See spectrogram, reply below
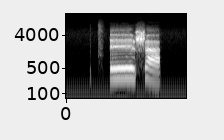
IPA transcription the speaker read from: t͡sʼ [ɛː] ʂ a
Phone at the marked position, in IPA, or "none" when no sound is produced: ɛː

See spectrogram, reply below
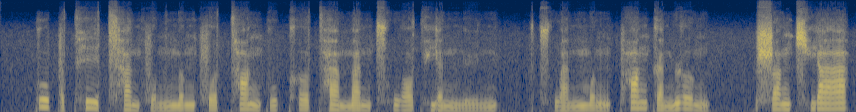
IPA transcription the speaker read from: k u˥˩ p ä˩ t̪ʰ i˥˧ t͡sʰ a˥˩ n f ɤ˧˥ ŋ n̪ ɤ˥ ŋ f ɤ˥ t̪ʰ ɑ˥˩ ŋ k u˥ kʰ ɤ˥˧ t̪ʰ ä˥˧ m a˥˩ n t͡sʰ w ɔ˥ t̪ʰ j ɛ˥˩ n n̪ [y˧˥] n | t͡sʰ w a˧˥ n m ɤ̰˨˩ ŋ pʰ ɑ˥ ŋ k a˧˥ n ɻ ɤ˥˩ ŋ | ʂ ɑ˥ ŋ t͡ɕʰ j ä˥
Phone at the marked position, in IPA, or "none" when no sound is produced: y˧˥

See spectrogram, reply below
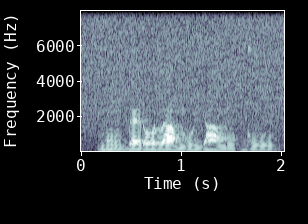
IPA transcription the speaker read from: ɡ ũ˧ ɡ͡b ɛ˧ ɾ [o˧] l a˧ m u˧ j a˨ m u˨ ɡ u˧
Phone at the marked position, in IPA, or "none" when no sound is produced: o˧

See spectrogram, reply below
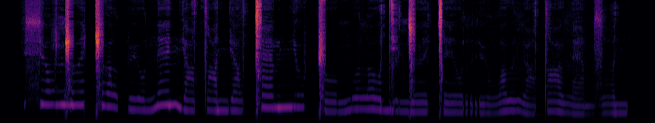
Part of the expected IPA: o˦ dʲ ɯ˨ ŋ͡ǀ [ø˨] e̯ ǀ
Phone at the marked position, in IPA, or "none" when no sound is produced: ø˨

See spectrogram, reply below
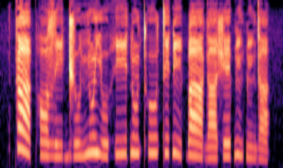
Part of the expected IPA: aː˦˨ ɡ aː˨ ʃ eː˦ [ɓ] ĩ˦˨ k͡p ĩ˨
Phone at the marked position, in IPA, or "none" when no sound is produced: ɓ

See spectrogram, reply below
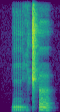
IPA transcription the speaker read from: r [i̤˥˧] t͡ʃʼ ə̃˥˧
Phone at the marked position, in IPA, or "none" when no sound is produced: i̤˥˧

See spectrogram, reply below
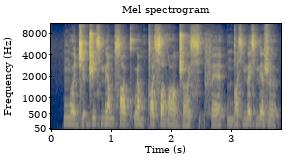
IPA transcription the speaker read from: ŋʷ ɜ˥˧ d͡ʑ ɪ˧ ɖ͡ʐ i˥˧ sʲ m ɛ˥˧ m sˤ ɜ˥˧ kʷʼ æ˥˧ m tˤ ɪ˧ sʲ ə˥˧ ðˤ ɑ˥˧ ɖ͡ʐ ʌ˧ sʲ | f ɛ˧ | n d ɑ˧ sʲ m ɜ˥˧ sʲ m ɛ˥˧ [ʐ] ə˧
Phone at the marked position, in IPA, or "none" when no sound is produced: ʐ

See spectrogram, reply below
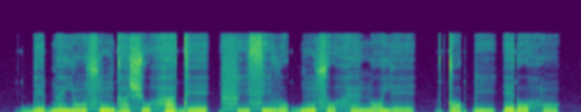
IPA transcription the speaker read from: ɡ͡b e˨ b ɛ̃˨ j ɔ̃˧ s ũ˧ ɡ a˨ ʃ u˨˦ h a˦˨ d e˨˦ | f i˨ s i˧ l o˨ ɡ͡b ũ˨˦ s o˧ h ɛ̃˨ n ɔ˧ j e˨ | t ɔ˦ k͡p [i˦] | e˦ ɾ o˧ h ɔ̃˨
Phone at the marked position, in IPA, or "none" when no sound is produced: i˦˨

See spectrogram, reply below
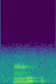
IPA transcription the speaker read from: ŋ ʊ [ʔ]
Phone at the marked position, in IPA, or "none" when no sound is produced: ʔ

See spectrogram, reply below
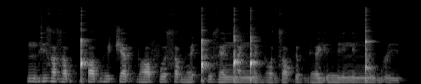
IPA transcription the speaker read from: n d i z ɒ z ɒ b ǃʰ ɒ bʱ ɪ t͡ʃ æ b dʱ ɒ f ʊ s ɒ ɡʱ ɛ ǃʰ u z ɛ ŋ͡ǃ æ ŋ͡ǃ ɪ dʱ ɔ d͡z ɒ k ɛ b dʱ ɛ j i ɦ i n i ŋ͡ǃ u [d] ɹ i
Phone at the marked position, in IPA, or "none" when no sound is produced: b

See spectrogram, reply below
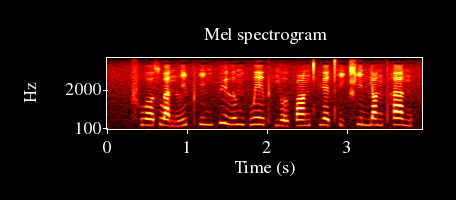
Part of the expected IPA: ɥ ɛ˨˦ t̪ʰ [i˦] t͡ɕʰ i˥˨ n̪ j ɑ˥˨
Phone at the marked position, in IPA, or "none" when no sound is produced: ḭ˨˩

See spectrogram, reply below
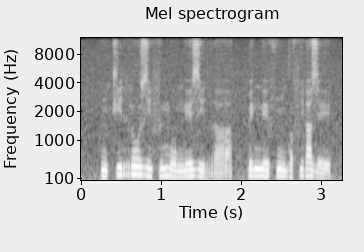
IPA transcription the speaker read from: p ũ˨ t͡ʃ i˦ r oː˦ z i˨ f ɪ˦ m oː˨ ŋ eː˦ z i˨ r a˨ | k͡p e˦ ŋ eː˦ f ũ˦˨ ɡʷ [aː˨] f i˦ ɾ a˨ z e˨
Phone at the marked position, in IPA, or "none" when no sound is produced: a˨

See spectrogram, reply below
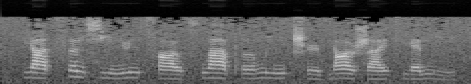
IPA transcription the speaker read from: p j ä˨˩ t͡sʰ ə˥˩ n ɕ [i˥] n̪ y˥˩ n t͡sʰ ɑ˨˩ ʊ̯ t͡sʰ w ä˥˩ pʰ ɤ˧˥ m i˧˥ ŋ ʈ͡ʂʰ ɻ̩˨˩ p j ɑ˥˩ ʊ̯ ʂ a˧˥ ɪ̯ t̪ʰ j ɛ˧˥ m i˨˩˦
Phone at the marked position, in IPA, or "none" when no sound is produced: i˨˩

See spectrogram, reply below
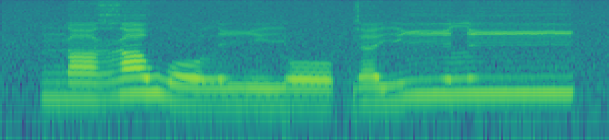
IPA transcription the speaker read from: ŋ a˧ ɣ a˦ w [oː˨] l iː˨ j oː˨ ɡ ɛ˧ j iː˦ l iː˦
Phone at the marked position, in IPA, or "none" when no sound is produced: o˨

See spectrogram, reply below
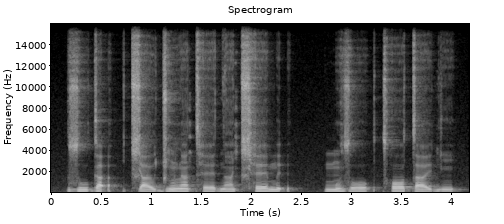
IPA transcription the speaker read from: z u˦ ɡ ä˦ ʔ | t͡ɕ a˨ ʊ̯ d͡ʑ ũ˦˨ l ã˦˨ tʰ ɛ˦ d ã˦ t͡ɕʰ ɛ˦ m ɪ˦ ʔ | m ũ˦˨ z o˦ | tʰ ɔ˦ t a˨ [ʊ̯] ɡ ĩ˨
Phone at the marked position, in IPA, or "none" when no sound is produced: ɪ̯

